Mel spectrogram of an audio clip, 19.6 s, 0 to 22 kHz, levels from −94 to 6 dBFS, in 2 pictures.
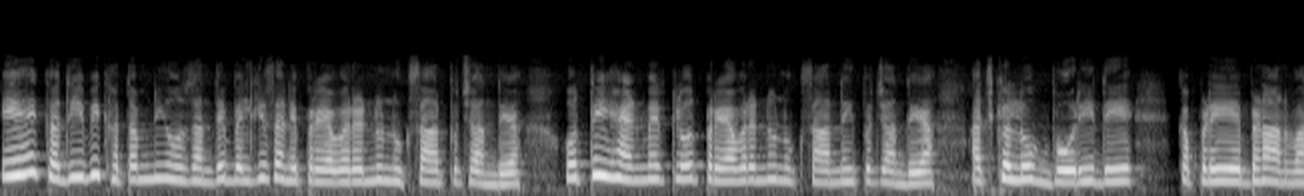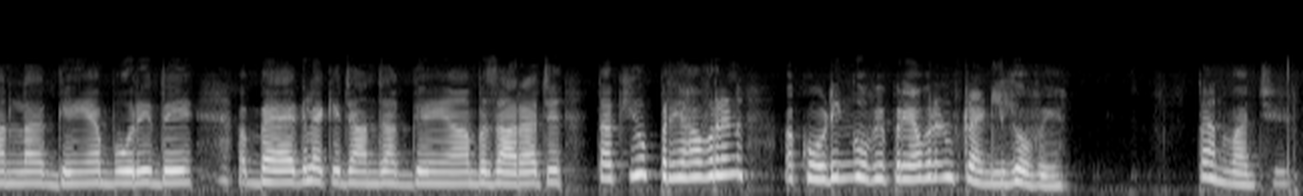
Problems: none marked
